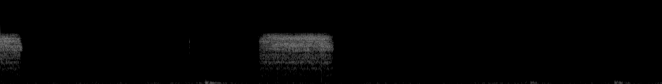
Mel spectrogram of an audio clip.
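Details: One rasping, noisy hiss lasting under a second from barn owl nestlings, five chicks in the nest on a live camera, 29 August 2021, with the tail of another hiss at the start and quiet between.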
